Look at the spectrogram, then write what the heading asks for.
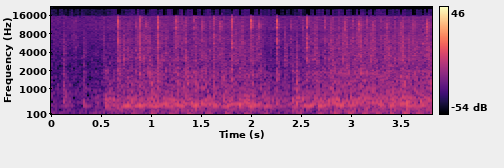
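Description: A sewing machine doing free motion quilting, stippling and echo shells, starts up after a brief quiet moment. It then runs at a slow, careful pace, giving a loud, close, steady mechanical whir with a rapid pulsing stitch rhythm.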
